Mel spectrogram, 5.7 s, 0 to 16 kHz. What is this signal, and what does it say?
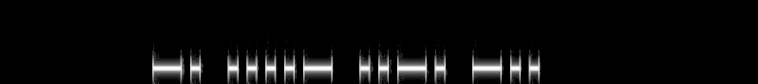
Morse code, heard as a keyed tone, about 17 wpm, 700 Hz. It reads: N4FD
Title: USA Call Signs - 4 Characters - Repeated 2x - 17wpm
